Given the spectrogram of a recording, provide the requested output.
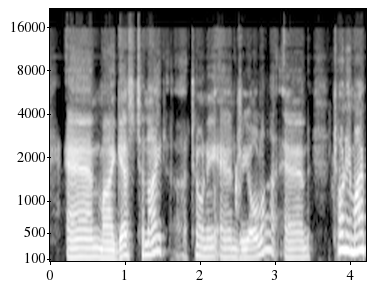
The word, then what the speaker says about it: Angiola: Robbins that's me and my guest tonight Tony angiola and Tony my pronouncing your last name correct you are sir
